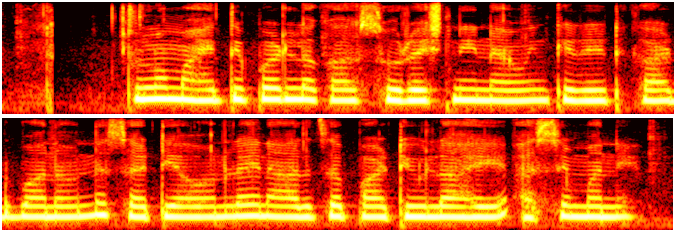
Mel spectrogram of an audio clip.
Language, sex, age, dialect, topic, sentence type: Marathi, female, 18-24, Northern Konkan, banking, statement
